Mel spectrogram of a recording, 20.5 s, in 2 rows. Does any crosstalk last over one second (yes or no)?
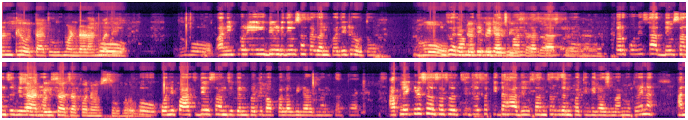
yes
